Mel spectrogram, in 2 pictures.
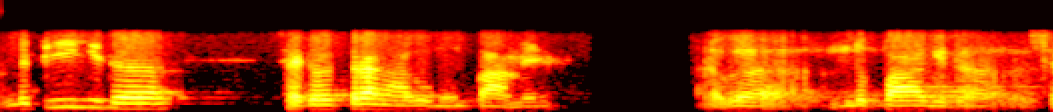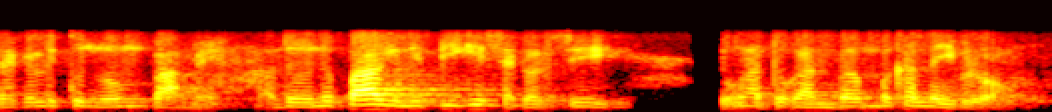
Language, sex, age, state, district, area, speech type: Manipuri, male, 30-45, Manipur, Kakching, rural, conversation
